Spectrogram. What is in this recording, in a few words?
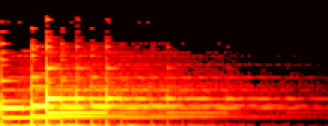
multimedia alert positive bright; zapsplat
